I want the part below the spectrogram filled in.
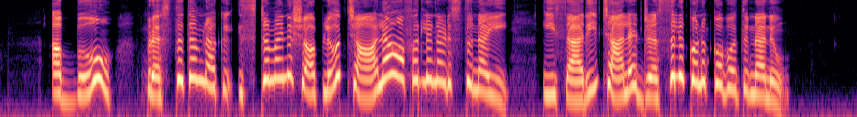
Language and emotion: Telugu, surprised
